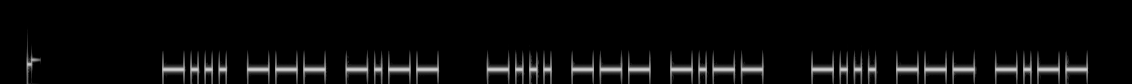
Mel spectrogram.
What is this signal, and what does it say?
Morse code, heard as a keyed tone, about 17 wpm, 700 Hz. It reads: BOY BOY BOY
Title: Top 500 Words Repeated 17wpm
